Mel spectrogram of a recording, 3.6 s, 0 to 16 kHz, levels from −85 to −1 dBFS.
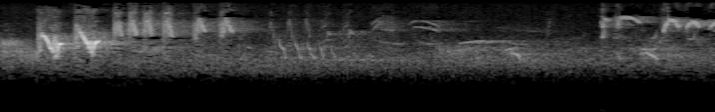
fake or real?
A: real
